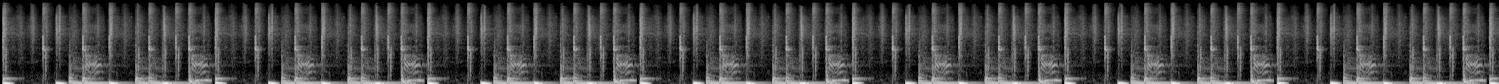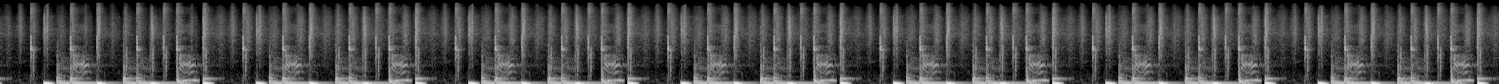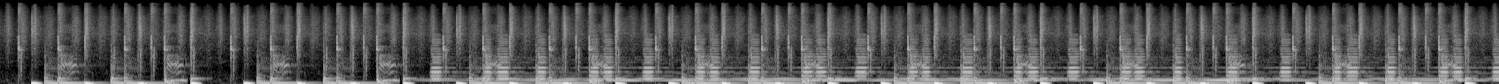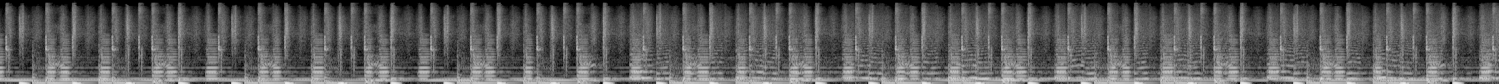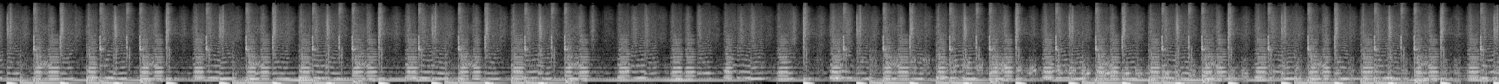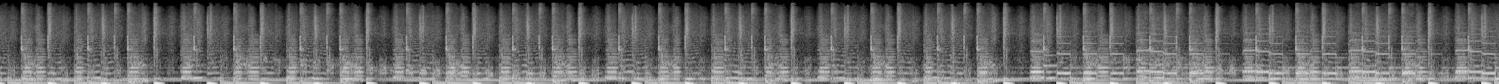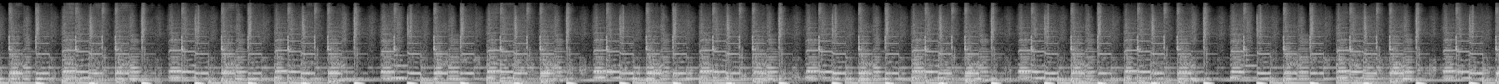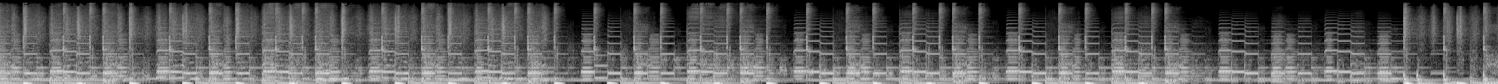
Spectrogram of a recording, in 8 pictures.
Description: Ever wondered what Amapiano Tech is?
